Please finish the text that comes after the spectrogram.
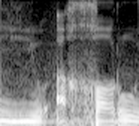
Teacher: di situ ditahan huruf kho-nya karena ada tasydid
